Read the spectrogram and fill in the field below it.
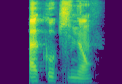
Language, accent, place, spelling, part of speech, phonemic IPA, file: French, France, Lyon, acoquinant, verb, /a.kɔ.ki.nɑ̃/, LL-Q150 (fra)-acoquinant.wav
- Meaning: present participle of acoquiner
